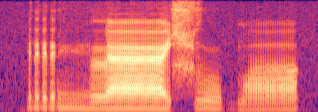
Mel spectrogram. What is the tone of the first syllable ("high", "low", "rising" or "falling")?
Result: falling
